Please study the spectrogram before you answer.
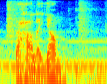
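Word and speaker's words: תהלים: All right, and it's when you go into the book of Psalms in the Hebrew, it's pretty much pronounced Tahalayam.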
